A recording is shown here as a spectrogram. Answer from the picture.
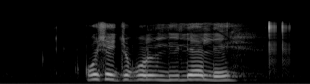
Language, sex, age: Northern Sotho, female, 25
